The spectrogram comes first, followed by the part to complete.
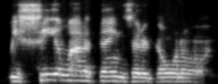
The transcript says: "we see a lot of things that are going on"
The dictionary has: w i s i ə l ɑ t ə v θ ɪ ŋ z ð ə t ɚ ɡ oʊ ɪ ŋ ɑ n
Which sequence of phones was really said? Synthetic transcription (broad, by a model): w i s i ə l ɑ t ə v θ ɪ ŋ z ð ə t ɚ ɡ oʊ ɪ ŋ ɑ n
